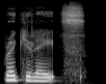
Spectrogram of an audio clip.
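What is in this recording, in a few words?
"regulates", British English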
